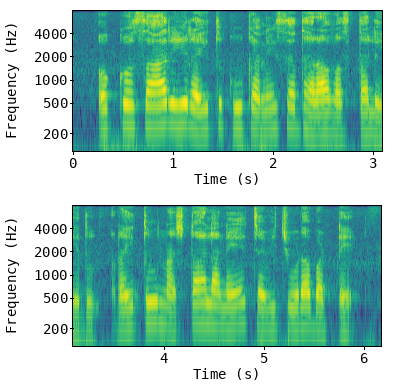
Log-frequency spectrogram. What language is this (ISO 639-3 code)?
tel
